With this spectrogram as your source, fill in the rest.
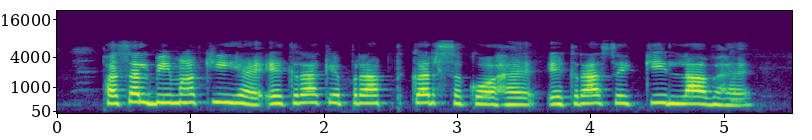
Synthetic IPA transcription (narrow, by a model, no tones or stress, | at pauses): pʰəsəlbiːmakiɦɛʔeːkɾakepɾaːp̚t̪kəɾsəkoɦɛeːkɾasekilaːbɦɛː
